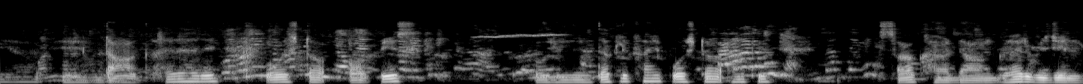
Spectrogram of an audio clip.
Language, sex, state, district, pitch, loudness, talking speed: Chhattisgarhi, male, Chhattisgarh, Rajnandgaon, 135 Hz, -19 LUFS, 90 wpm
